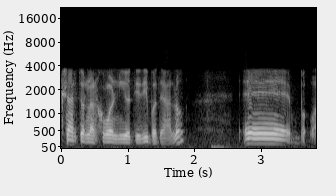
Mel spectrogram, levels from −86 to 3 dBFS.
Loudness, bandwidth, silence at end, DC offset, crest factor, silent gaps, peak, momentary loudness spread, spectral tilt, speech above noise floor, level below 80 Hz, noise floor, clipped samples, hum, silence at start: -25 LUFS; 3.9 kHz; 0 s; under 0.1%; 16 dB; none; -10 dBFS; 10 LU; -8.5 dB/octave; 25 dB; -60 dBFS; -49 dBFS; under 0.1%; none; 0 s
